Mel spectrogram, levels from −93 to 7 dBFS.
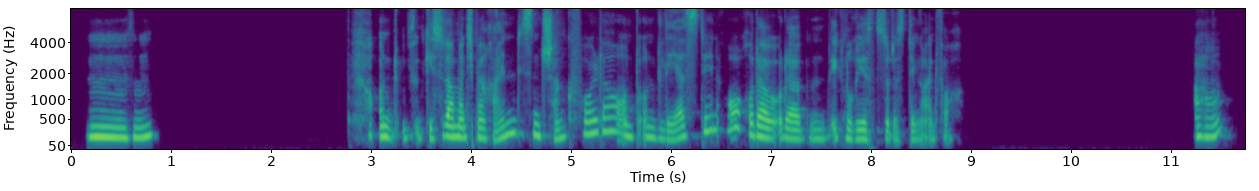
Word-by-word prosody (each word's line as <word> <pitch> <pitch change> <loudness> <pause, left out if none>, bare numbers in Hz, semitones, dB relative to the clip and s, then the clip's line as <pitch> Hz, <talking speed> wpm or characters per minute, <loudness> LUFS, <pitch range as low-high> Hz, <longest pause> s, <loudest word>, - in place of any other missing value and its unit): Mhm. 175 0 +3 2.2
Und 180 -3 +2
w 155 +4 -10
gehst 160 -1 -1
du 195 - -4
da 185 - +8
manchmal 170 -2 +1
rein 155 +9 -2
in 240 - 0
diesen 215 -3 0
Junk-Folder 225 - -1
und 185 -2 -2
und 170 -2 -4
leerst 160 +8 +3
den 285 +2 -2
auch 325 -6 -1
oder 180 -6 +4
oder 145 -3 +1
ignorierst 145 -1 -3
du - - 0
das - - +3
Ding - - -6
einfach? - - -11 2.3
Aha. 180 +3 -2
175 Hz, 125 wpm, -23 LUFS, 155-195 Hz, 2.3 s, da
